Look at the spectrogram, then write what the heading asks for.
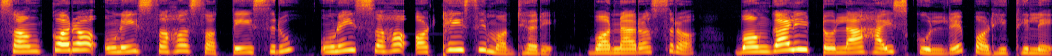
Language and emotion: Odia, neutral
